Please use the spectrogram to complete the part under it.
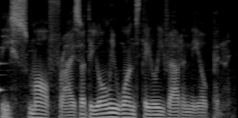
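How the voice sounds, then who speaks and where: A man voicing a stern, calm investigator in a video game, speaking in a measured, authoritative and unyielding way. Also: sits low, natural voice. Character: stern male law enforcer investigating smugglers, calm and severe. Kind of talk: English video game voice acting.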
